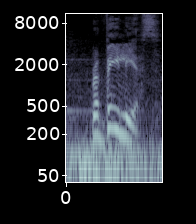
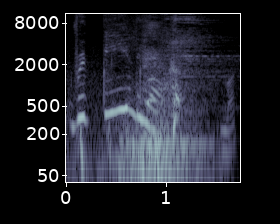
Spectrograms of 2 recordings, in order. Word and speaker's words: Revelio: Rebellious. You're saying it wrong. Ugh, Revelia.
